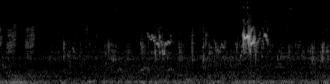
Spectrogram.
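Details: A happy budgie chirping: faint scattered high chirps, then one sharp, louder chirp followed by a short echoing note near the end, over a low background hum.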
